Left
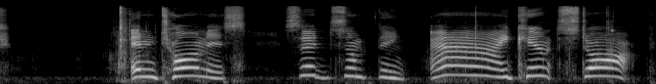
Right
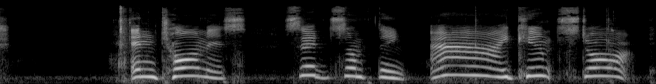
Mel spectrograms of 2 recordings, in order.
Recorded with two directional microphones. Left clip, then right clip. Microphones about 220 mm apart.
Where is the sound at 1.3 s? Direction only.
5° left (ahead or behind).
